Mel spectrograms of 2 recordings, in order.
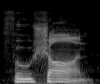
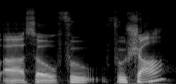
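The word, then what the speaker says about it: Fourchon: Hashtag AJB, it's Fushan with a silent N there. So Fusha, Alabama.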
